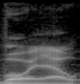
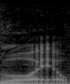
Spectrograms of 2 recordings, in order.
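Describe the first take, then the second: First: The word is said as 'royale', French-style. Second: The word is said as plain English 'royal'. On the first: The speaker calls it wrong. "It's not Royale" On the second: The speaker calls it right. "it's Royal"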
